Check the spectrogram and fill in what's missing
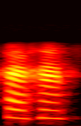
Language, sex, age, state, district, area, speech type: Kannada, female, 18-30, Karnataka, Udupi, rural, conversation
